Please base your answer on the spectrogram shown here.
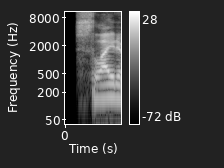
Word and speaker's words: sleight: Sleight of hand is like, ready? Here's the coin. The coin's gone. Wow. Sleight of hand.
